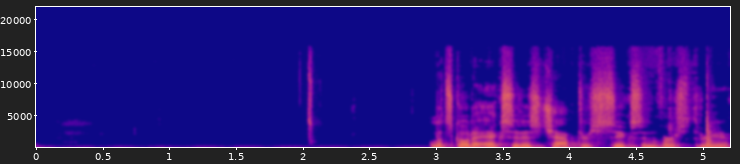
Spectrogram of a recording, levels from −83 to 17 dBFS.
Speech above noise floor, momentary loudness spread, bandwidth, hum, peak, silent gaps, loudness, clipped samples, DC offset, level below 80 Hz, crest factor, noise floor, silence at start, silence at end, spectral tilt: 41 dB; 18 LU; 16 kHz; none; -6 dBFS; none; -23 LUFS; under 0.1%; under 0.1%; -62 dBFS; 22 dB; -65 dBFS; 2.05 s; 0 s; -3.5 dB/octave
